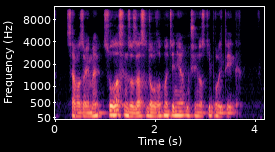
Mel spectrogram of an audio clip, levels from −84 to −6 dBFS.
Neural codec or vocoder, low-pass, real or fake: autoencoder, 48 kHz, 32 numbers a frame, DAC-VAE, trained on Japanese speech; 10.8 kHz; fake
